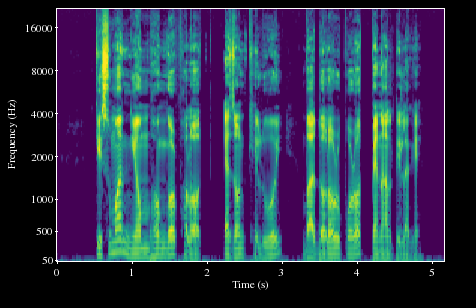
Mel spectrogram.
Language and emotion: Assamese, neutral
